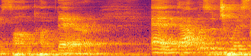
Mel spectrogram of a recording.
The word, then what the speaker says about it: Santander: When they first get here, they'll pronounce it the English version way of their name. Santander, for example, became Santander.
